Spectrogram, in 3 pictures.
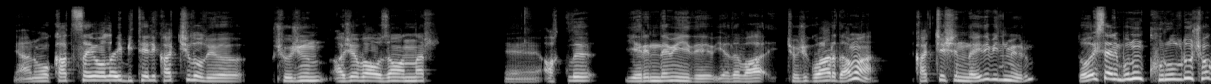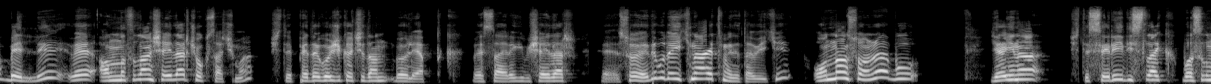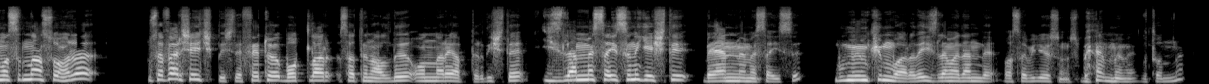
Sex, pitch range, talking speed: male, 165-215 Hz, 145 wpm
